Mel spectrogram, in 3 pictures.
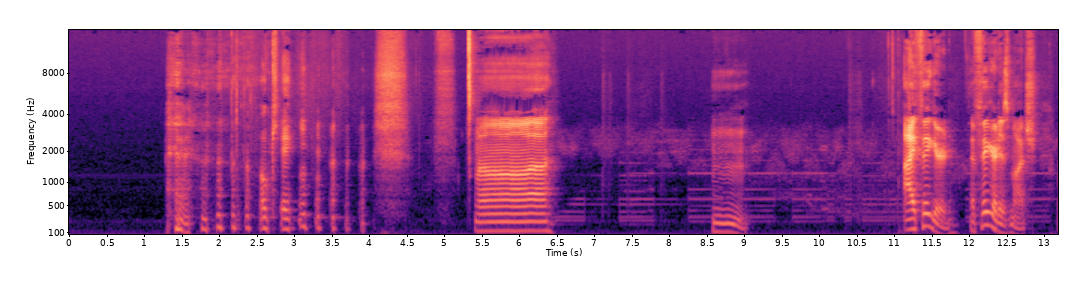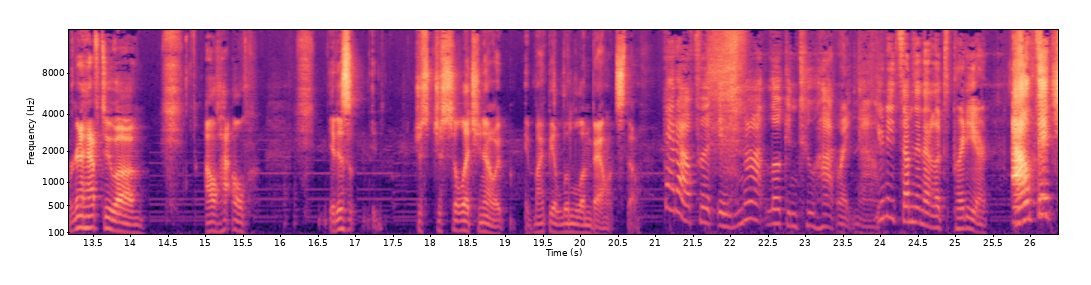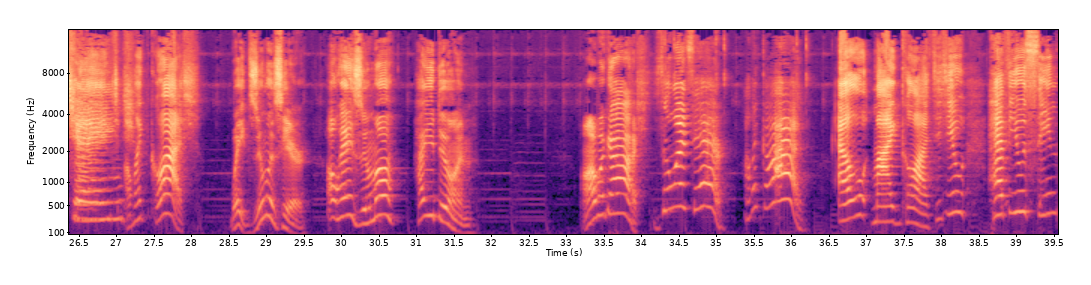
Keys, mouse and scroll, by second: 13.7-14.7 scroll up 7, 34.5 right click, 35.0 right click, 36.1 right click.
